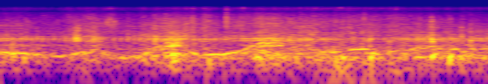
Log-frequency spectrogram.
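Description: Sur-Ron Light Bee X electric dirt bike's motor whining, its pitch wavering up and down with the throttle, over a steady rushing noise as it rolls along a leaf-covered trail.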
